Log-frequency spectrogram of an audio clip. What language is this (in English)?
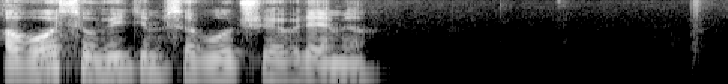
Russian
